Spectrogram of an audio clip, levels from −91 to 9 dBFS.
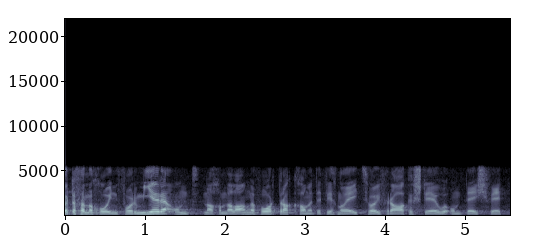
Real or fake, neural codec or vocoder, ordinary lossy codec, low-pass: real; none; none; 5.4 kHz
